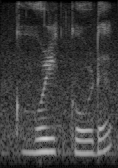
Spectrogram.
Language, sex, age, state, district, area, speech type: Sanskrit, female, 18-30, Kerala, Thrissur, urban, spontaneous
